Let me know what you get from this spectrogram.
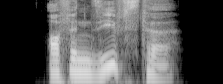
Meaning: inflection of offensiv: 1. strong/mixed nominative/accusative feminine singular superlative degree 2. strong nominative/accusative plural superlative degree
- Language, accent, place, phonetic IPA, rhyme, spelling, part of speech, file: German, Germany, Berlin, [ɔfɛnˈziːfstə], -iːfstə, offensivste, adjective, De-offensivste.ogg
